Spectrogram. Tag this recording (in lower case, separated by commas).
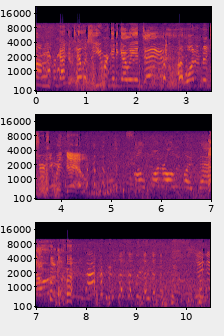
outside, rural or natural, ocean, speech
